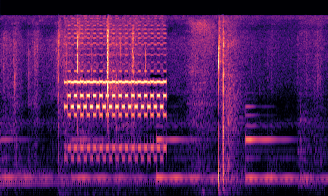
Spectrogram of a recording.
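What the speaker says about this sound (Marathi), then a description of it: "आता ह्याचा पण फोन यायला पाहिजे होता" A telephone rings with a bright electronic tone, repeated in short patterned bursts, clear and close. A brief sharp knock sounds midway.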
